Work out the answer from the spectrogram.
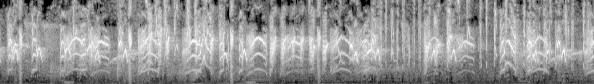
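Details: Continuous high-pitched chattering from a female sunbird, used as a lure: hurried, overlapping chirps and bent, slurred whistles with occasional brief dips in volume.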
